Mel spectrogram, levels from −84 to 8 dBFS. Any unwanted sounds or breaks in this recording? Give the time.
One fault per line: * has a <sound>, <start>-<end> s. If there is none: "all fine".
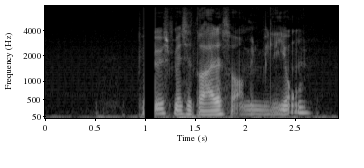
* has a dropout, 1.0-1.1 s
